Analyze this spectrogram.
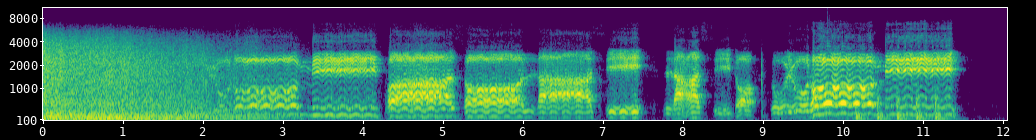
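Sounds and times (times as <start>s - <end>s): man singing operatic phrases: 2.2s - 11.5s.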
